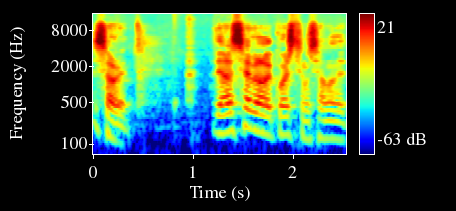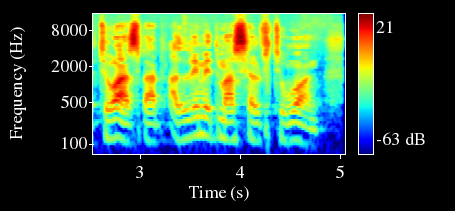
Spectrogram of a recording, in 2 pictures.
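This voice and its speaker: With a Spanish accent, a man speaks at a fairly quick pace and medium pitch, with ordinary pitch variation. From Spain. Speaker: audience member. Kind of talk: audience question. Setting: stage with audience.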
